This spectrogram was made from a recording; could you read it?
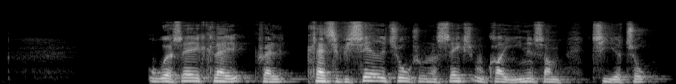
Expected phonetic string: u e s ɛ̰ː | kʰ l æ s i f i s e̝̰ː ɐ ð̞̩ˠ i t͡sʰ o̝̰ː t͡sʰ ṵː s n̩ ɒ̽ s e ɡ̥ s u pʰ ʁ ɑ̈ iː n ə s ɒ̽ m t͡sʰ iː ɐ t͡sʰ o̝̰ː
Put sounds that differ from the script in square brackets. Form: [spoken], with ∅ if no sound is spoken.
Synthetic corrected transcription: u e s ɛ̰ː | kʰ l æ s i f i s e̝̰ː ɐ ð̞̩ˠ i t͡sʰ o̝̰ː t͡sʰ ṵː s n̩ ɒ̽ s e ɡ̥ s u [kʰ] ʁ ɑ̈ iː n ə s ɒ̽ m t͡sʰ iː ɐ t͡sʰ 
